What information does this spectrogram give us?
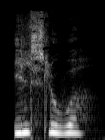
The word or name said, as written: ildsluger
